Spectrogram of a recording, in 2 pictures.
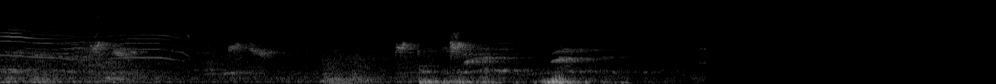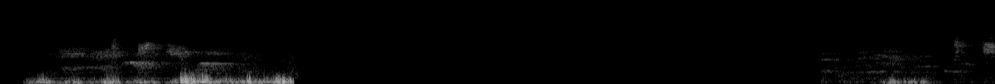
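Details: A domestic cat sitting under a pomegranate tree mews several times. The first seconds hold wavering, harmonic meows. Later come low, rough bursts of sound, separated by stretches of near silence.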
